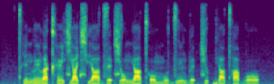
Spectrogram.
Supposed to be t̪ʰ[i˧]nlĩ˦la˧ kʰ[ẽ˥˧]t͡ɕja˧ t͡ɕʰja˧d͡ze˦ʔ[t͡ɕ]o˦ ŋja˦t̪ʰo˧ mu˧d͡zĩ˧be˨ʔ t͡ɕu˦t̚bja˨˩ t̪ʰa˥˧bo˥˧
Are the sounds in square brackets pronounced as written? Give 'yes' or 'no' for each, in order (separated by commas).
yes, yes, no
